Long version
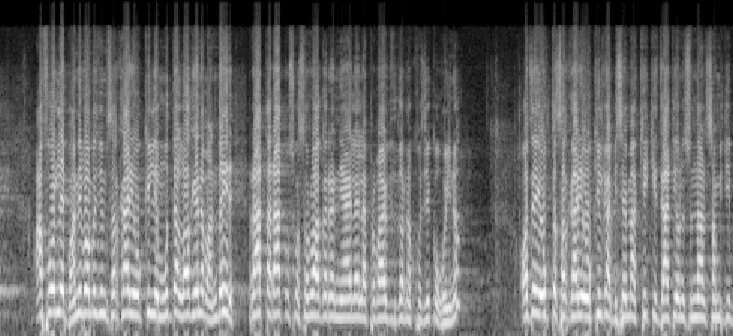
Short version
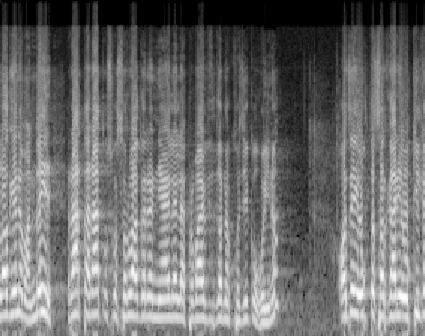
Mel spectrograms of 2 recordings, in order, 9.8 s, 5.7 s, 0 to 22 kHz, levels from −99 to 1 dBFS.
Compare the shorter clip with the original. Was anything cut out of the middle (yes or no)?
no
